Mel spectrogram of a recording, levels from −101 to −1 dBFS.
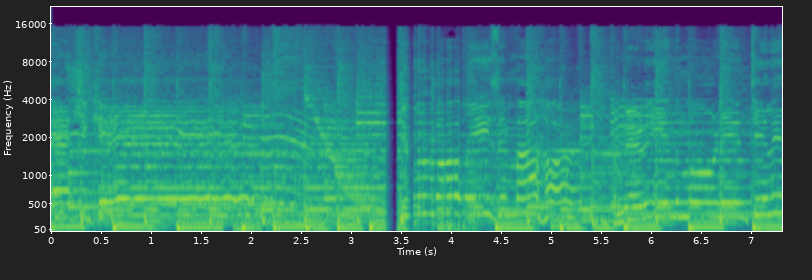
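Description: Repeated packet loss hits the audio from 3.33 to 4.15 s. Eleven gaps open in quick succession, the longest lasting 117 ms. Each hole is bridged by extending the preceding sound, covering nearly half that stretch, so it turns choppy and robotic, with fragments dropped.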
